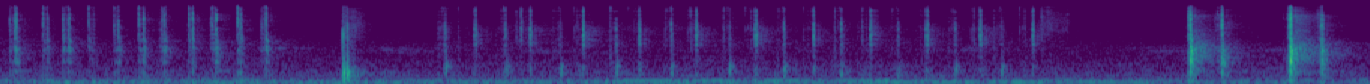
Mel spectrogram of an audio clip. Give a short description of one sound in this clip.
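Fingers rapidly tap mechanical key switches, making light clicks.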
